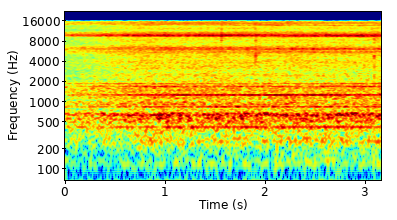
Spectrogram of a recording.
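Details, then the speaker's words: Portable Breezy 3-speed evaporative air cooler on high, filter frozen to 21 degrees, tank holding water: steady even air whoosh with faint constant hum, no rattles or pulsing; fan running normally. "so i'm gonna turn the power on high so i have a 21 degree filter oh that's that's chilly okay let's let it run for a minute"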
